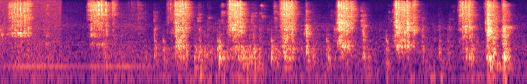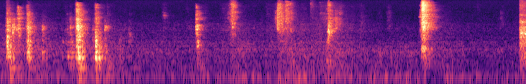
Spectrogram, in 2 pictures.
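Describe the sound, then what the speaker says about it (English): A socket wrench ratchets to tension the rollers of an LMI side bender while bending walnut acoustic guitar sides, giving a run of quick, close clicking and rasping bursts with faint mechanical rubbing between them. "I'm just using a socket wrench here to add a little bit of a tension to each of the rollers"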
